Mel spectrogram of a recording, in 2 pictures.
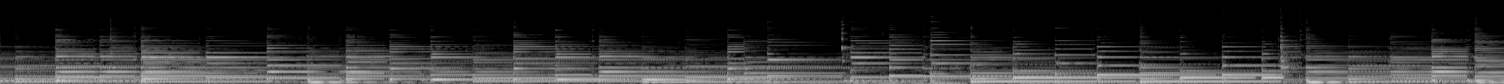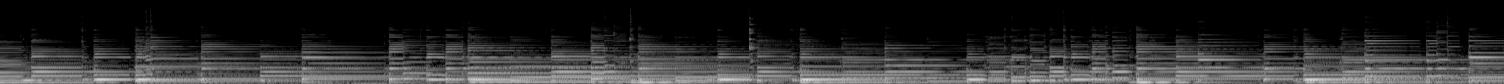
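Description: Solo nylon-string classical guitar played fingerstyle at normal tempo: a plucked melody over a moving bass line, in an arrangement of a pop song.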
